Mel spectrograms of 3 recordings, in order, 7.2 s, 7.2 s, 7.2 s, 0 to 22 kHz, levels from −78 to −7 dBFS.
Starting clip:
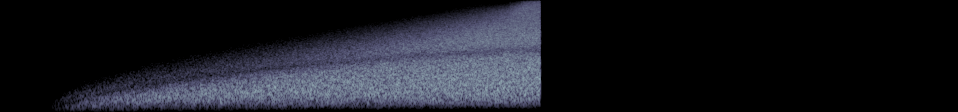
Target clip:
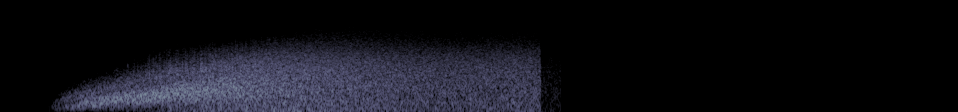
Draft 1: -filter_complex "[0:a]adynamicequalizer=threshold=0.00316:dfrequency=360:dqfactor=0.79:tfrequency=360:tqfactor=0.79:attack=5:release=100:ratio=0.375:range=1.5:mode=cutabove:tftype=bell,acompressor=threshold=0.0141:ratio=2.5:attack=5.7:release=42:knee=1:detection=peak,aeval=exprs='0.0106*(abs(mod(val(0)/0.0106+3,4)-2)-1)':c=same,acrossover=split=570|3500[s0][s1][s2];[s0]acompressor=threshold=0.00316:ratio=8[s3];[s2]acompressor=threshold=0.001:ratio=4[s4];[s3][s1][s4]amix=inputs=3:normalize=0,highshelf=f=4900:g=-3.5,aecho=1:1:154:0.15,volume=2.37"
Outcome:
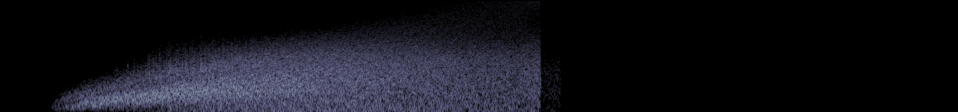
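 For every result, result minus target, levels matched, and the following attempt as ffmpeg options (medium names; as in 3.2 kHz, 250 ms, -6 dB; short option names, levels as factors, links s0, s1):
8 kHz band +5.5 dB; compression: peak gain reduction +5 dB
-filter_complex "[0:a]adynamicequalizer=threshold=0.00316:dfrequency=360:dqfactor=0.79:tfrequency=360:tqfactor=0.79:attack=5:release=100:ratio=0.375:range=1.5:mode=cutabove:tftype=bell,acompressor=threshold=0.0141:ratio=2.5:attack=5.7:release=42:knee=1:detection=peak,aeval=exprs='0.0106*(abs(mod(val(0)/0.0106+3,4)-2)-1)':c=same,acrossover=split=570|3500[s0][s1][s2];[s0]acompressor=threshold=0.00316:ratio=8[s3];[s2]acompressor=threshold=0.001:ratio=4[s4];[s3][s1][s4]amix=inputs=3:normalize=0,highshelf=f=4900:g=-14.5,aecho=1:1:154:0.15,volume=2.37"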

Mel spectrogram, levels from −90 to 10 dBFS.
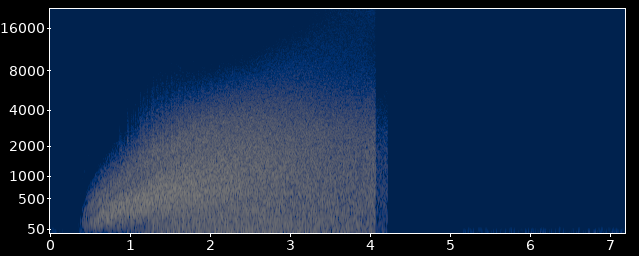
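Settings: compression: peak gain reduction +5 dB
-filter_complex "[0:a]adynamicequalizer=threshold=0.00316:dfrequency=360:dqfactor=0.79:tfrequency=360:tqfactor=0.79:attack=5:release=100:ratio=0.375:range=1.5:mode=cutabove:tftype=bell,acompressor=threshold=0.0376:ratio=2.5:attack=5.7:release=42:knee=1:detection=peak,aeval=exprs='0.0106*(abs(mod(val(0)/0.0106+3,4)-2)-1)':c=same,acrossover=split=570|3500[s0][s1][s2];[s0]acompressor=threshold=0.00316:ratio=8[s3];[s2]acompressor=threshold=0.001:ratio=4[s4];[s3][s1][s4]amix=inputs=3:normalize=0,highshelf=f=4900:g=-14.5,aecho=1:1:154:0.15,volume=2.37"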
